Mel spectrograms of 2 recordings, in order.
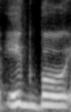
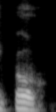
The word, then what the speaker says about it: Igbo: Now, Igbo is the native pronunciation of the word, okay, in the Igbo language. Ibo was used by the Europeans because they couldn't say Igbo properly, and that has been the accepted term in most writings.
